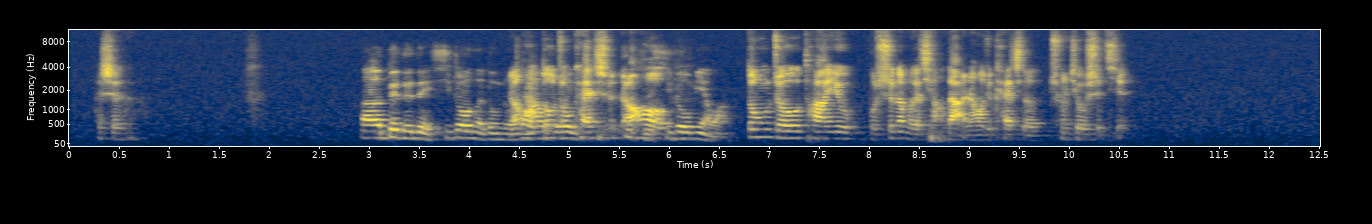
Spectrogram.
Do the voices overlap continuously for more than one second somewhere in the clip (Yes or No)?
Yes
